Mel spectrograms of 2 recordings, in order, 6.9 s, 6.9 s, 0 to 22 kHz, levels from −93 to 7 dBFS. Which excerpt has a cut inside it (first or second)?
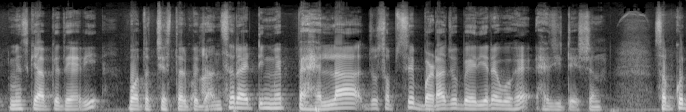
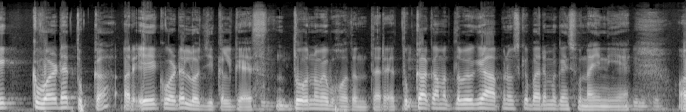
first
